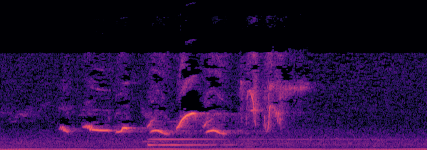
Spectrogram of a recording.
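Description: A songbird giving a quick run of chirps and whistled up-and-down sweeps for about two seconds, over a steady low music drone.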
